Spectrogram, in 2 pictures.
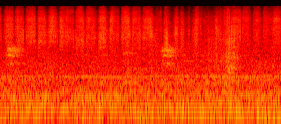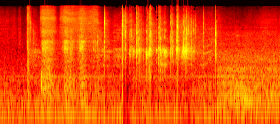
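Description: A cloth rubbing polish into a wooden knife handle: soft, even strokes at first, then louder, quicker rasping strokes from about six seconds in.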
